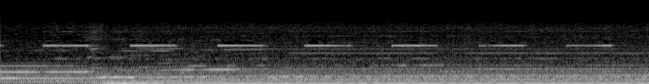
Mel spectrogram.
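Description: An excavator engine revs up and stays louder.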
